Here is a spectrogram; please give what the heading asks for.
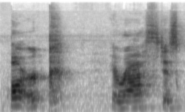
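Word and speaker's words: barque: Keep in mind this is spelled as B A R Q q U u E. This isn't like the bark off of a tree.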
